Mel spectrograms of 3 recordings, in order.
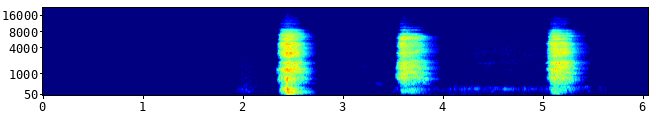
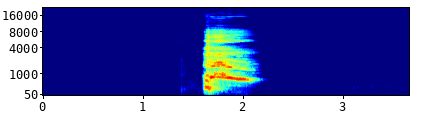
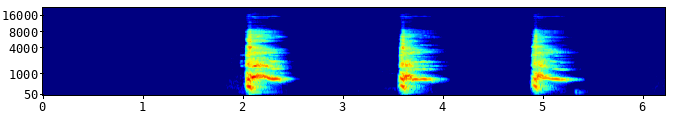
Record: exhalation_length: 6.1 s
exhalation_amplitude: 18208
exhalation_signal_mean_std_ratio: 0.25
cough_length: 3.7 s
cough_amplitude: 26918
cough_signal_mean_std_ratio: 0.29
three_cough_length: 6.2 s
three_cough_amplitude: 32753
three_cough_signal_mean_std_ratio: 0.3
survey_phase: beta (2021-08-13 to 2022-03-07)
age: 65+
gender: Female
wearing_mask: 'No'
symptom_none: true
smoker_status: Never smoked
respiratory_condition_asthma: false
respiratory_condition_other: false
recruitment_source: REACT
submission_delay: 2 days
covid_test_result: Negative
covid_test_method: RT-qPCR
influenza_a_test_result: Negative
influenza_b_test_result: Negative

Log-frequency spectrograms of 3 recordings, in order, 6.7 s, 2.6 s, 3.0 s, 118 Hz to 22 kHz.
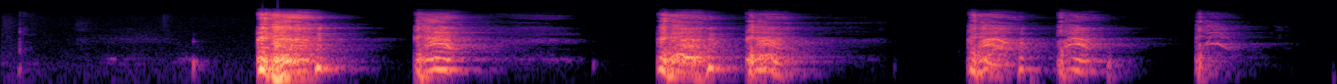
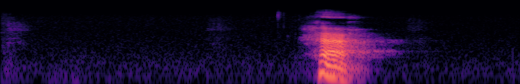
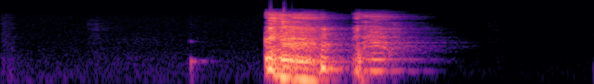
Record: three_cough_length: 6.7 s
three_cough_amplitude: 28669
three_cough_signal_mean_std_ratio: 0.34
exhalation_length: 2.6 s
exhalation_amplitude: 13774
exhalation_signal_mean_std_ratio: 0.19
cough_length: 3.0 s
cough_amplitude: 32767
cough_signal_mean_std_ratio: 0.29
survey_phase: beta (2021-08-13 to 2022-03-07)
age: 18-44
gender: Female
wearing_mask: 'No'
symptom_runny_or_blocked_nose: true
symptom_headache: true
symptom_other: true
smoker_status: Never smoked
respiratory_condition_asthma: true
respiratory_condition_other: false
recruitment_source: Test and Trace
submission_delay: 2 days
covid_test_result: Positive
covid_test_method: RT-qPCR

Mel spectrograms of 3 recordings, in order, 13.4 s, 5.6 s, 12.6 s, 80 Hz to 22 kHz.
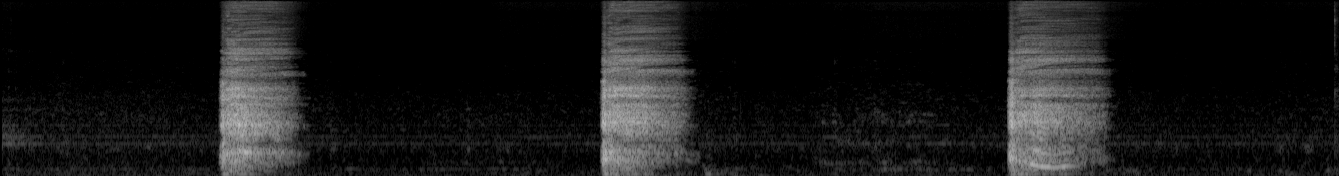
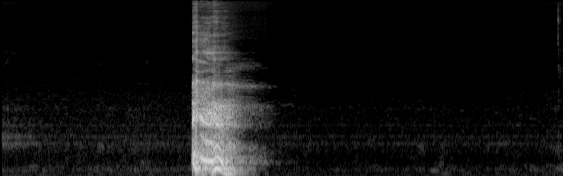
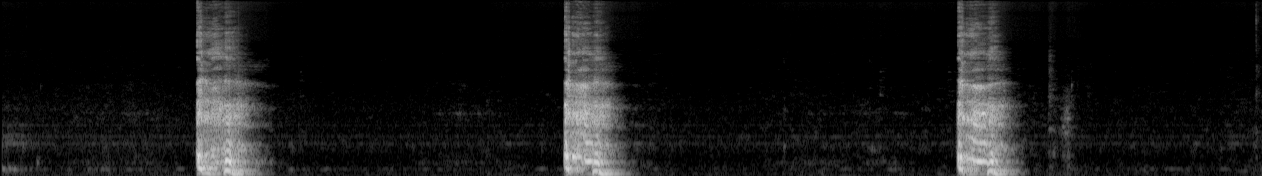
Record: exhalation_length: 13.4 s
exhalation_amplitude: 11449
exhalation_signal_mean_std_ratio: 0.31
cough_length: 5.6 s
cough_amplitude: 27821
cough_signal_mean_std_ratio: 0.22
three_cough_length: 12.6 s
three_cough_amplitude: 32767
three_cough_signal_mean_std_ratio: 0.27
survey_phase: beta (2021-08-13 to 2022-03-07)
age: 45-64
gender: Male
wearing_mask: 'No'
symptom_cough_any: true
symptom_fatigue: true
symptom_headache: true
symptom_change_to_sense_of_smell_or_taste: true
symptom_onset: 6 days
smoker_status: Current smoker (1 to 10 cigarettes per day)
respiratory_condition_asthma: false
respiratory_condition_other: true
recruitment_source: Test and Trace
submission_delay: 1 day
covid_test_result: Positive
covid_test_method: RT-qPCR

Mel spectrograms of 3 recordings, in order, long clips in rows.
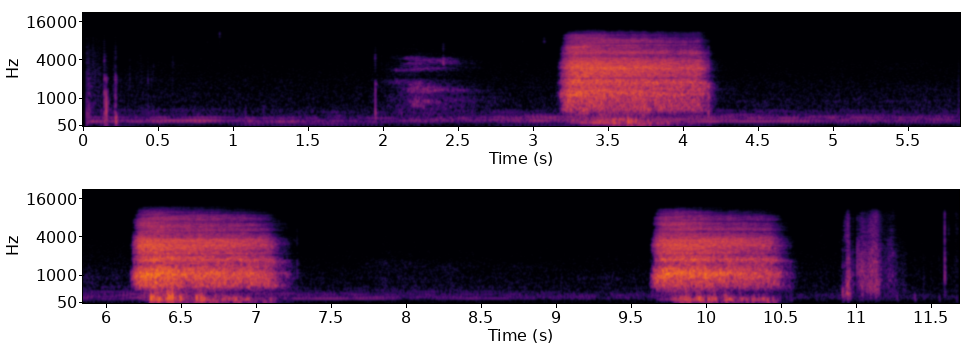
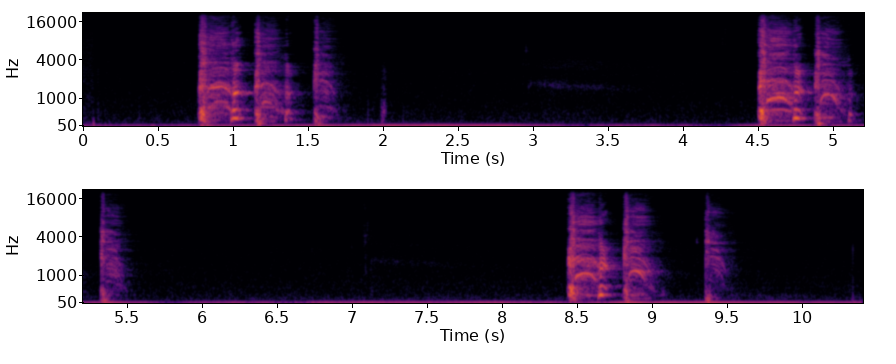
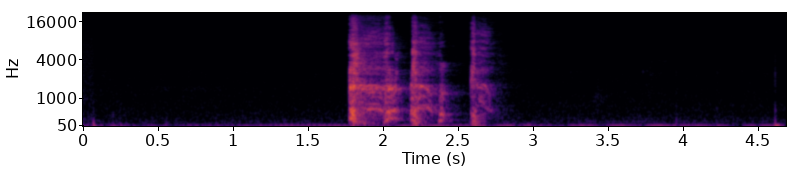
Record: exhalation_length: 11.7 s
exhalation_amplitude: 10179
exhalation_signal_mean_std_ratio: 0.41
three_cough_length: 10.4 s
three_cough_amplitude: 3668
three_cough_signal_mean_std_ratio: 0.41
cough_length: 4.7 s
cough_amplitude: 4072
cough_signal_mean_std_ratio: 0.3
survey_phase: alpha (2021-03-01 to 2021-08-12)
age: 18-44
gender: Male
wearing_mask: 'No'
symptom_cough_any: true
symptom_fatigue: true
symptom_headache: true
symptom_onset: 4 days
smoker_status: Never smoked
respiratory_condition_asthma: false
respiratory_condition_other: false
recruitment_source: Test and Trace
submission_delay: 2 days
covid_test_result: Positive
covid_test_method: RT-qPCR
covid_ct_value: 20.2
covid_ct_gene: ORF1ab gene
covid_ct_mean: 20.6
covid_viral_load: 170000 copies/ml
covid_viral_load_category: Low viral load (10K-1M copies/ml)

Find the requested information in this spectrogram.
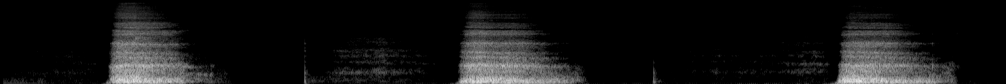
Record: exhalation_length: 10.1 s
exhalation_amplitude: 29691
exhalation_signal_mean_std_ratio: 0.41
survey_phase: beta (2021-08-13 to 2022-03-07)
age: 65+
gender: Male
wearing_mask: 'No'
symptom_none: true
smoker_status: Never smoked
respiratory_condition_asthma: false
respiratory_condition_other: false
recruitment_source: REACT
submission_delay: 2 days
covid_test_result: Negative
covid_test_method: RT-qPCR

